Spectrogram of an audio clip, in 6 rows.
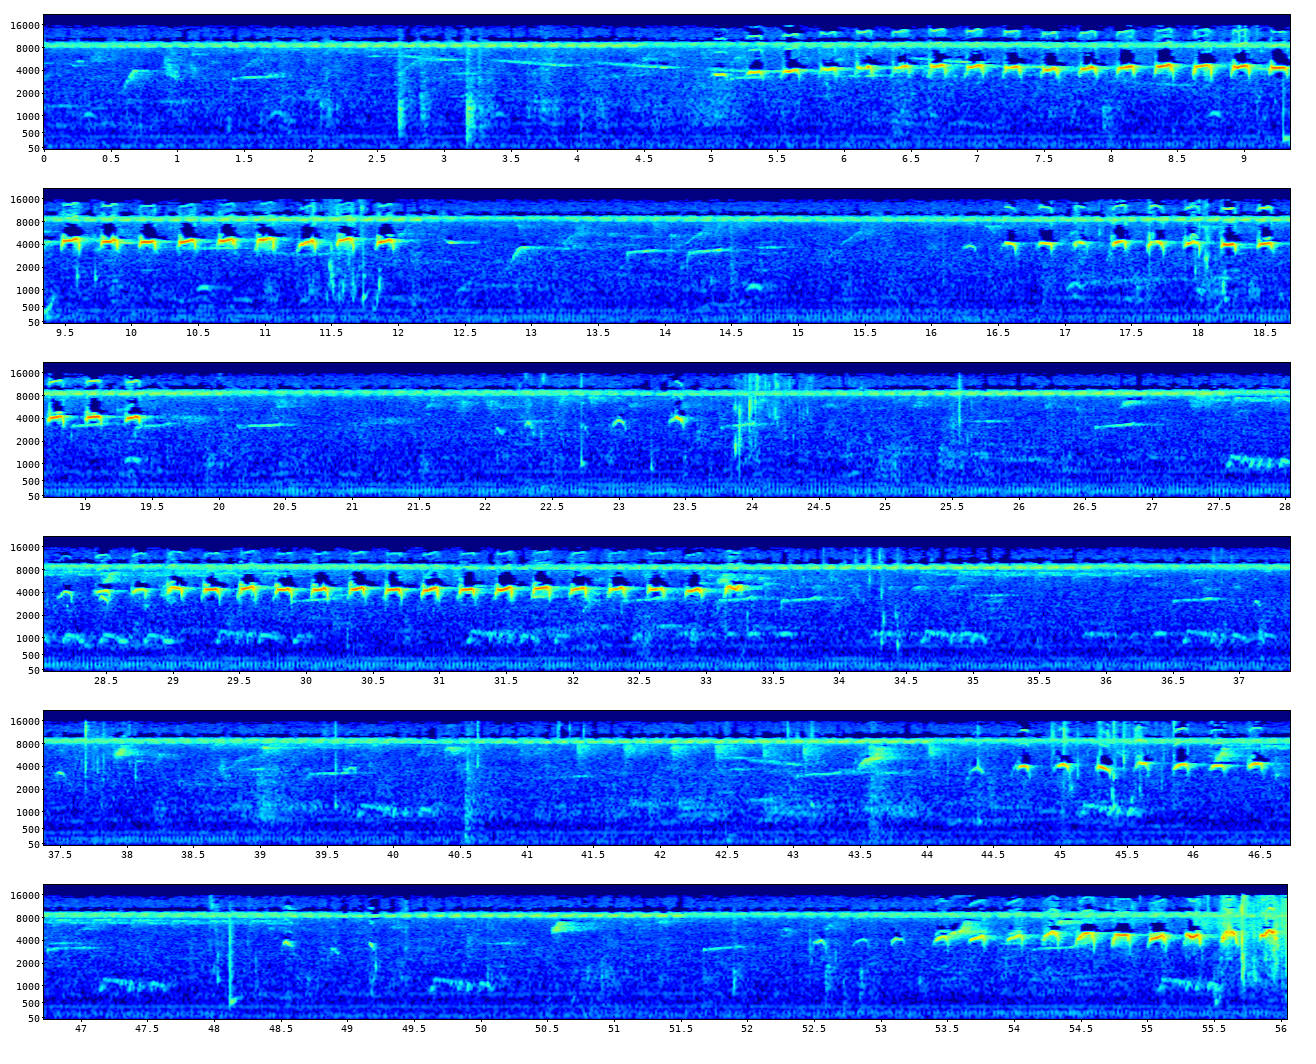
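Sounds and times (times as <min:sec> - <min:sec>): duckling peeping: 0:05.0 - 0:12.0, 0:16.2 - 0:19.5, 0:27.8 - 0:33.4, 0:44.6 - 0:46.6, 0:52.5 - 0:56.0.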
